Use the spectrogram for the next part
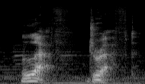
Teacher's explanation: these are both said with a low front vowel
